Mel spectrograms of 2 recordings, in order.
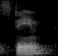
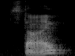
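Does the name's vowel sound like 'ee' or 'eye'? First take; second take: ee; eye. First: The vowel sounds like 'ee'. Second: The vowel sounds like 'eye'.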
